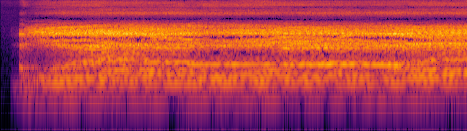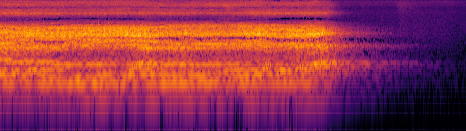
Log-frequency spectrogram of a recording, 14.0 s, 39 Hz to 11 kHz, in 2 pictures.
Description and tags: Throat Singing in a Cave
I layered some takes of throat singing. Found a nice cave in the Pyrenees to do it. Recorded with an Olympus LS-12. No additional reverb.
